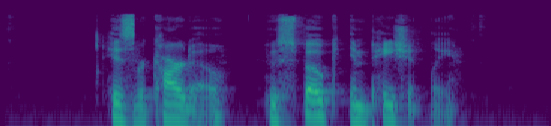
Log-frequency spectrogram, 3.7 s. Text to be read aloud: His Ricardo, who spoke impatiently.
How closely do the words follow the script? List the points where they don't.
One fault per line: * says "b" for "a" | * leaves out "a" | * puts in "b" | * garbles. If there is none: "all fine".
all fine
